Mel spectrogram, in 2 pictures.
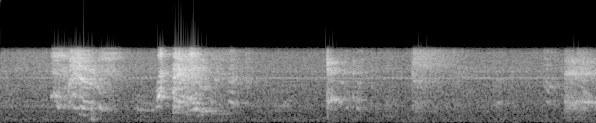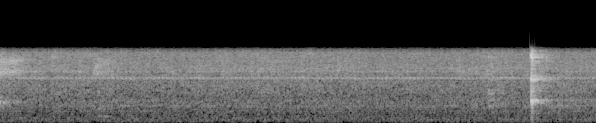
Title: burping contest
